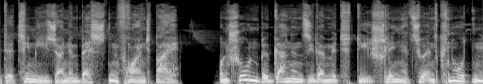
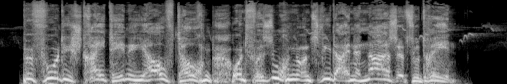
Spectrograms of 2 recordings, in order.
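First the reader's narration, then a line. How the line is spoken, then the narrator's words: Called out. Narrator (German): rief Andi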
